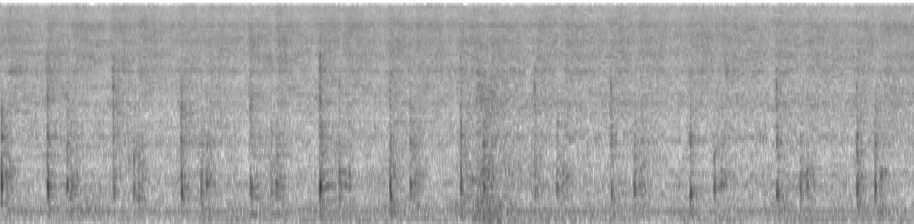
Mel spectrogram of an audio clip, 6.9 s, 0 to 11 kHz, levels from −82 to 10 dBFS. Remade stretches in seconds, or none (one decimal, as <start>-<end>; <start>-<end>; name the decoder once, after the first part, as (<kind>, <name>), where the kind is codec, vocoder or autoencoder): 0.0-3.5 (codec, SNAC); 4.8-5.5; 6.5-6.9

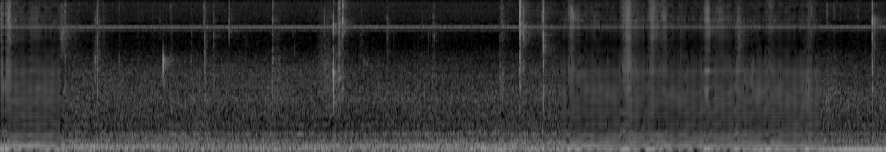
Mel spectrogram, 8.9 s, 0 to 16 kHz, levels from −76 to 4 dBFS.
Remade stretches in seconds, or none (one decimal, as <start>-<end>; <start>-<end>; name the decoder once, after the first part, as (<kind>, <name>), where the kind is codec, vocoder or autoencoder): 0.0-0.6 (vocoder, BigVGAN v2); 5.6-8.2

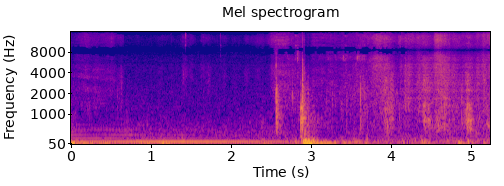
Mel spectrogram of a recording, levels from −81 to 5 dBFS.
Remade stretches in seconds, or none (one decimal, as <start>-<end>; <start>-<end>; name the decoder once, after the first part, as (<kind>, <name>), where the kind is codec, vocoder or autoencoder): 4.2-5.2 (autoencoder, DAC-VAE)

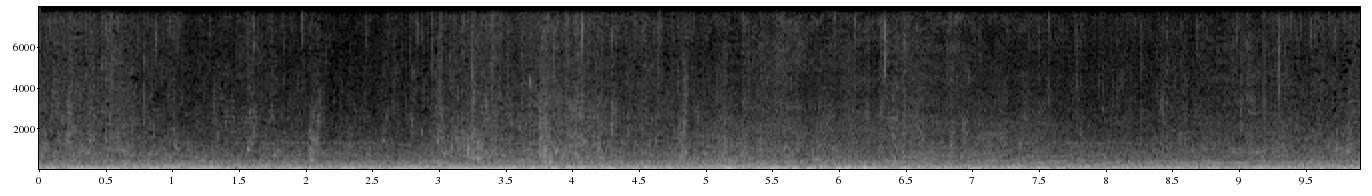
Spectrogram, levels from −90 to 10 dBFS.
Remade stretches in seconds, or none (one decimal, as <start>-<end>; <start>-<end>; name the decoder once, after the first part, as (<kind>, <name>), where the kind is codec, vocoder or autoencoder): 5.0-7.7 (codec, SNAC); 8.7-9.3

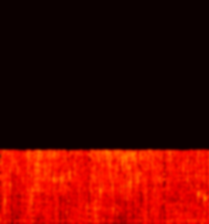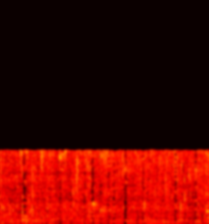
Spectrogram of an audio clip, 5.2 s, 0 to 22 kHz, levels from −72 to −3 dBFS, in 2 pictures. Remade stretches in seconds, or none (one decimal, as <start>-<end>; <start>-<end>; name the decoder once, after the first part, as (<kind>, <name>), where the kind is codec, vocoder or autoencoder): 2.1-3.8 (vocoder, HiFi-GAN)

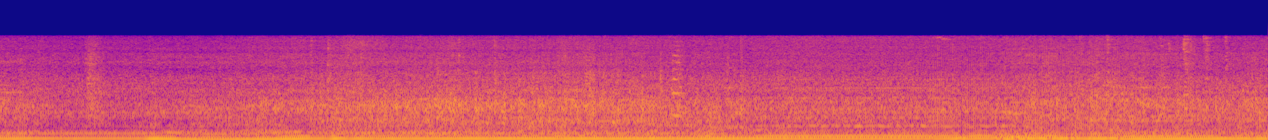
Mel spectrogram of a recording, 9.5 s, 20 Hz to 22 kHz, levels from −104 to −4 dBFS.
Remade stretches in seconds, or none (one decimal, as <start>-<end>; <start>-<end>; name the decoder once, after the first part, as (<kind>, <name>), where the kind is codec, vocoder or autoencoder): 7.0-8.4 (vocoder, Vocos)

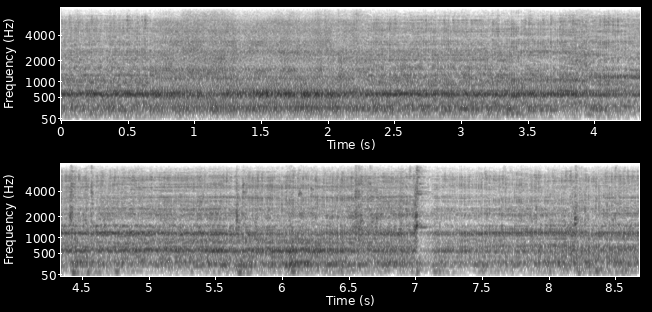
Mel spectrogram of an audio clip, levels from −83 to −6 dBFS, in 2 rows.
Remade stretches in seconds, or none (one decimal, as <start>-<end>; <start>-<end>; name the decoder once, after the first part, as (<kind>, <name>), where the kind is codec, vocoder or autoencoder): 0.7-2.3 (codec, ZipCodec)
